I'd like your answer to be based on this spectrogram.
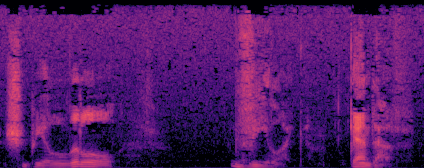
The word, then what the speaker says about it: Gandalf: So I said, what would that rhyme with? He said, well, like half a sixpence. Uh-huh. Half. Gandalf. But he pronounced the L. You could hear the L.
